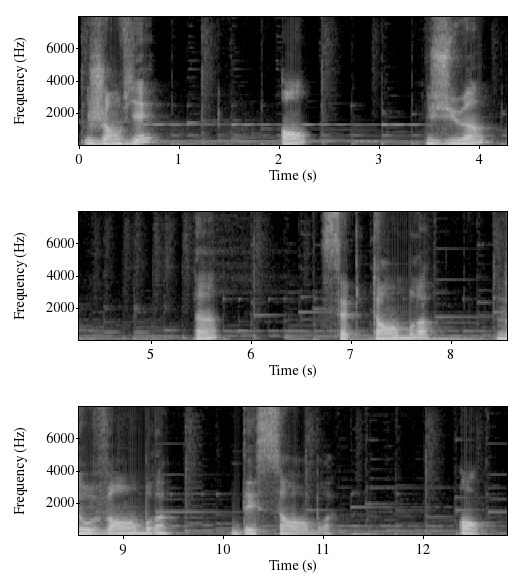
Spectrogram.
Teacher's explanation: Be careful with these nasal sounds, because we're not supposed to hear the N in en, janvier, and un, juin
